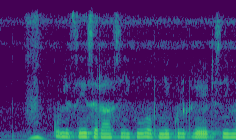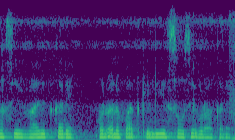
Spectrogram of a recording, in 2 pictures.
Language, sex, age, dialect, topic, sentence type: Hindi, female, 18-24, Kanauji Braj Bhasha, banking, statement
